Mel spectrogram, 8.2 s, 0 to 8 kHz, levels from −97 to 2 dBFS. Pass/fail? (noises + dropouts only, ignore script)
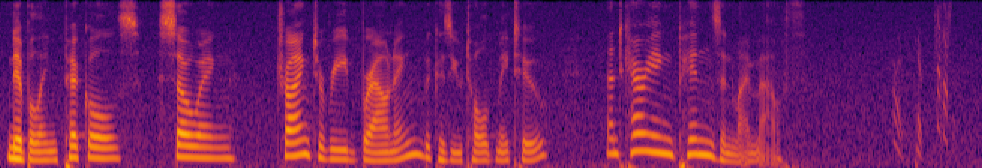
fail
